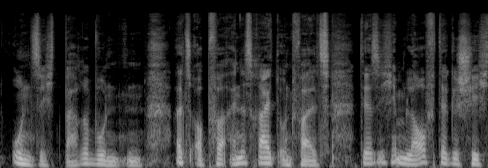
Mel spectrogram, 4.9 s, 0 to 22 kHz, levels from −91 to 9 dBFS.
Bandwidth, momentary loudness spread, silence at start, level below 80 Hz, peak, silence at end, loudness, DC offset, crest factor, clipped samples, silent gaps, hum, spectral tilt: 16 kHz; 7 LU; 0.1 s; -44 dBFS; -10 dBFS; 0 s; -27 LUFS; under 0.1%; 16 dB; under 0.1%; none; none; -5.5 dB/octave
